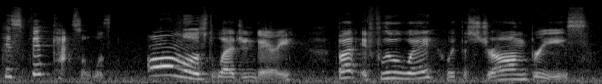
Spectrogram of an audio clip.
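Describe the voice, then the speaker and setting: Bright, high-voiced young woman, animated storytime host. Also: unhurried, low-quality recording. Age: young adult. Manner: expressive, encouraging. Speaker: children's librarian hosting yoga storytime. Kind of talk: picture-book reading and friendly instruction for children. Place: indoor children's room with carpeted steps. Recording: clear room noise, low rumble.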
